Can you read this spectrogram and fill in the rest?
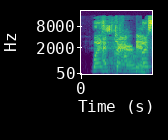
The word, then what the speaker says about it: Worcester: Worcester, England. Is that how you say it? – That's how you say it. – Worcester.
